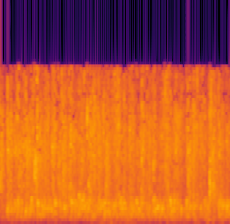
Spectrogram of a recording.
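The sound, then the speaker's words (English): Steady, dense applause from an audience for Comet, a pet who won the Petrodex Superstar Smiles Photo Contest: a loud continuous wash of clapping lasting a few seconds, with faint voices mixed beneath it. “A round of applause for Comet.”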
